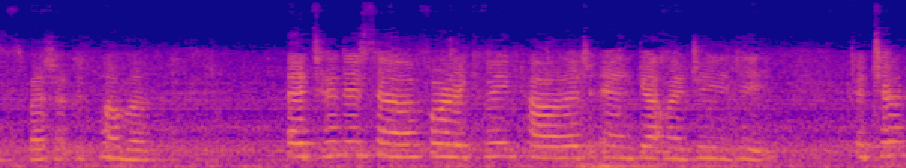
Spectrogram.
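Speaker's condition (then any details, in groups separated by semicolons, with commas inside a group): Cerebral palsy; physical disability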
